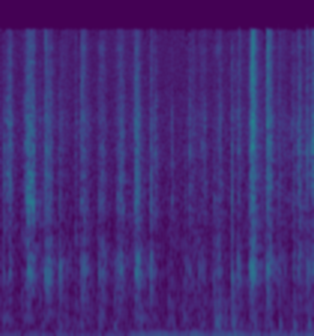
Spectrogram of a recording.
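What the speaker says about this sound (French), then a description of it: "on va commencer tout notre travail de nuance à la spatule" A palette knife scrapes and spreads thick oil paint, making a run of short rasping strokes in an uneven rhythm, close and fairly loud.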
